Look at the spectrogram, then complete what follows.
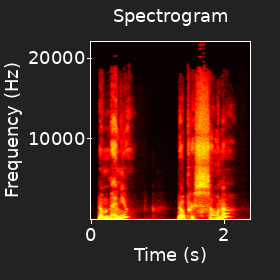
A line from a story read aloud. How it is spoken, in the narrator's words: he spoke quickly and angrily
